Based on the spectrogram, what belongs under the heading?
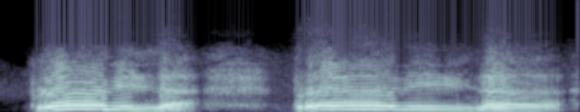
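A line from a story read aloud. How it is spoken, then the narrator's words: Rabbits shouting together. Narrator (Russian): закричали кролики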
